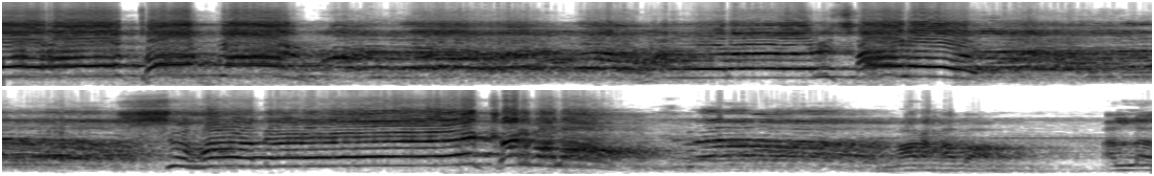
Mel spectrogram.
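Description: A large crowd at a Bengali Islamic waz gathering roars a loud chanted Takbir response in repeated surging waves, with voices rising and falling together, close and overwhelming, tapering off near the end.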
